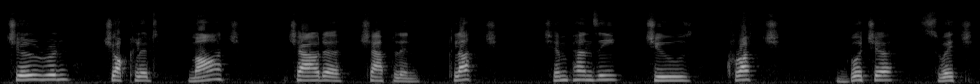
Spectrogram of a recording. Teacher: the tip of the blade or the blade of the tongue and the teeth ridge are the two articulators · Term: ch sound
